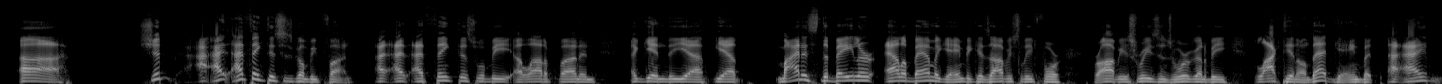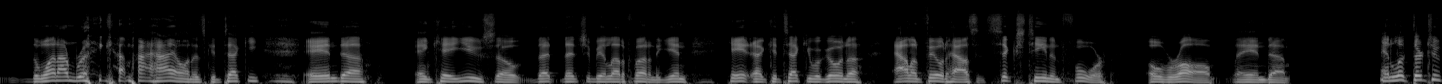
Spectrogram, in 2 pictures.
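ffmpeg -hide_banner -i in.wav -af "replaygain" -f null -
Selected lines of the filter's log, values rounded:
track_gain = +13.3 dB
track_peak = 0.100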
